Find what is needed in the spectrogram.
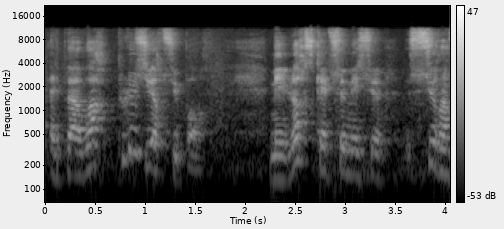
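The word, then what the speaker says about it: ماء: Par exemple, l'eau en arabe se dit le ma', même si en dialectal, on évite de la prononcer, on dit le ma. Mais en principe, c'est le ma'.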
